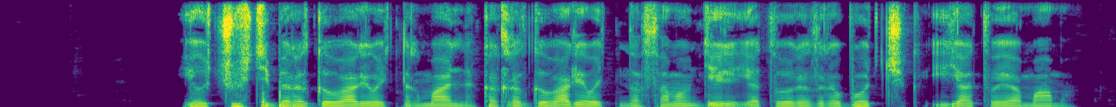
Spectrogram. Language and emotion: Russian, neutral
